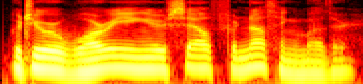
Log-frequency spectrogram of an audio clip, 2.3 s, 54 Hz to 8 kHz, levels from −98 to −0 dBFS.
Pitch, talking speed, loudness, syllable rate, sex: 125 Hz, 185 wpm, -15 LUFS, 5.6 syllables/s, male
